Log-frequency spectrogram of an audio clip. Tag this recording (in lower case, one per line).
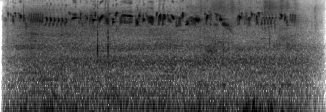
bird
animal
wild animals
